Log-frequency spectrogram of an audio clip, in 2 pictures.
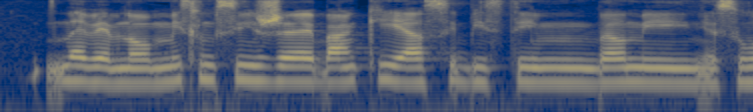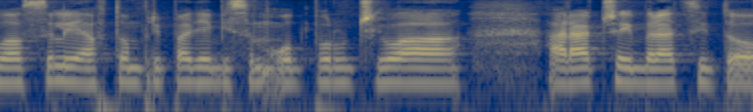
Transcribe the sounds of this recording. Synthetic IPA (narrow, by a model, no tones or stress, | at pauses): ɲɛʋɪɛmnɔmisliːmsiʒɛbaŋkiasibist̪iːmʋɛʎmiɲɛ̰suːɦlasiliaft̪ɔmpɾiːpaɟɛbisɔmɔ̰t̪̚pɔɾuːt͡ʃila | ɾat͡ʃɛjbɾacsit̪ɔ̰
